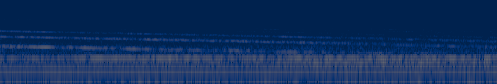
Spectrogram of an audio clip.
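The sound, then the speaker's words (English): A fire truck siren wails steadily, its pitch gradually sliding lower as it passes, over a low background rumble with no one talking. “I'm not sure the microphone could pick that up, but there's a fire truck going by.”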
